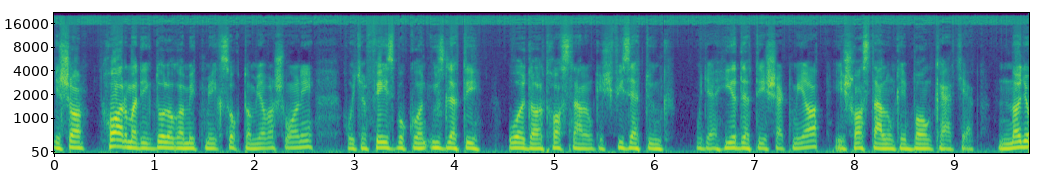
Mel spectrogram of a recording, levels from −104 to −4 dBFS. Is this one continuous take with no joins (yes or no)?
yes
